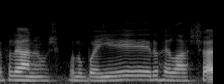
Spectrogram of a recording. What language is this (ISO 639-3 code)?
por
